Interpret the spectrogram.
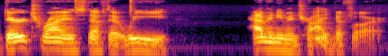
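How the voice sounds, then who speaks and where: Host: a man in his forties with a low, gravelly, husky voice, hesitant and hedging. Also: unhurried, pushed and bright. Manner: hesitant, restarts and hedges. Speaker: podcast host. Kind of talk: casual interview chat.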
